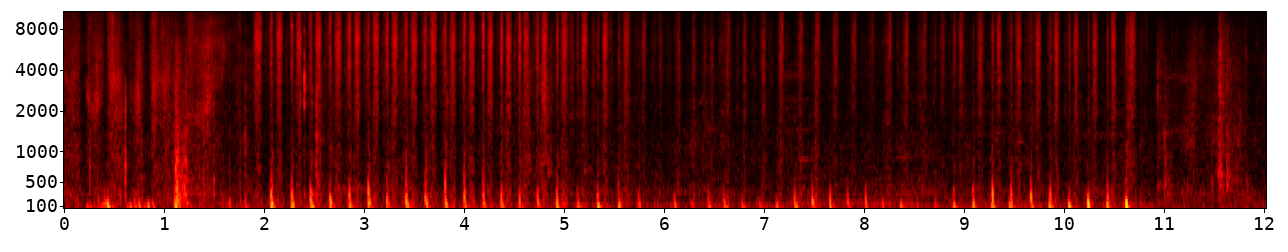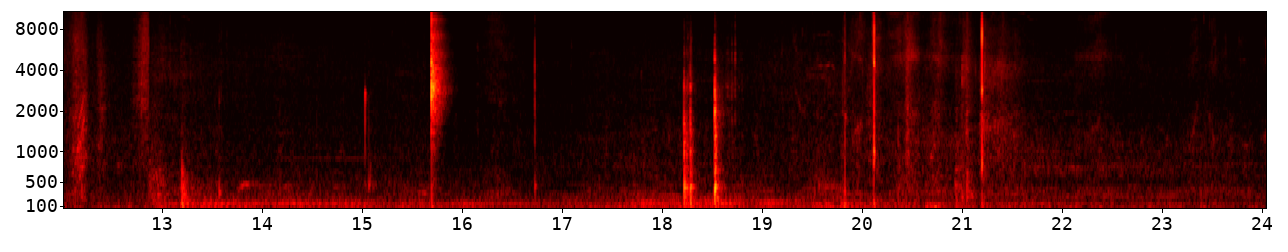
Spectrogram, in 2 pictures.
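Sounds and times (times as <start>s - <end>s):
hands slapping body: 1.9s - 10.8s.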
